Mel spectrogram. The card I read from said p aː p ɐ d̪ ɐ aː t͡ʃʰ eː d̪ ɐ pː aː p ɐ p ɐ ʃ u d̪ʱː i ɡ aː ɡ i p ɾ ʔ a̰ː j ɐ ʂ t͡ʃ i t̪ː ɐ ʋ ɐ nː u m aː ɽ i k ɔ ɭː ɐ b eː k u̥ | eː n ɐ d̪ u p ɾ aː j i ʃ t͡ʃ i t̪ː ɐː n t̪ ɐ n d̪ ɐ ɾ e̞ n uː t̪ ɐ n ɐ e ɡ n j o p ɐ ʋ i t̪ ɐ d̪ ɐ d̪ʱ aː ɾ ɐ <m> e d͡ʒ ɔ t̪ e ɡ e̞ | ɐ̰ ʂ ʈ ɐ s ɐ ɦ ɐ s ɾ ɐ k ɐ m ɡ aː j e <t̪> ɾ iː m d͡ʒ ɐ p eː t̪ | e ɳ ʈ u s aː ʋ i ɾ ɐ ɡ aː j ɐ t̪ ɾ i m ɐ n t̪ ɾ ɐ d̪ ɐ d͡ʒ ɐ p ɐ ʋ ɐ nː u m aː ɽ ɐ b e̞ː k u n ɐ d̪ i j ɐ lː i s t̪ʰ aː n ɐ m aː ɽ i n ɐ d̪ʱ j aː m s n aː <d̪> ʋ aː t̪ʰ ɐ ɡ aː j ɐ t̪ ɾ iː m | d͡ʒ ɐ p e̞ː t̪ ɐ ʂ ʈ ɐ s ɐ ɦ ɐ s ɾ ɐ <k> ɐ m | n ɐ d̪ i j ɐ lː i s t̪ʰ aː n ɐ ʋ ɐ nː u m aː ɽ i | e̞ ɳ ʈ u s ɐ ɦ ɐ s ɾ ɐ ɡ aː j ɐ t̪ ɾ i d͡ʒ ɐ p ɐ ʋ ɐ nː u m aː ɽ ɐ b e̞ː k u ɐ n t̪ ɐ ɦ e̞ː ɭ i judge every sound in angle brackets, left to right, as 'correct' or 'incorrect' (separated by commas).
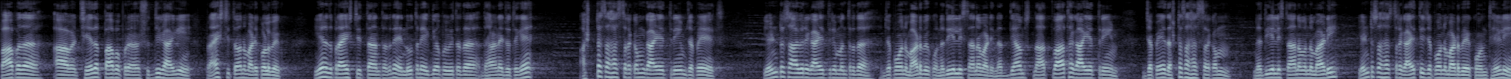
incorrect, correct, incorrect, correct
